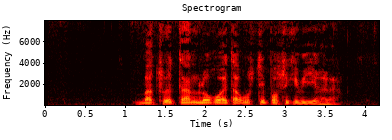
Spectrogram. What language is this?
Basque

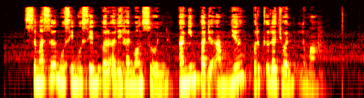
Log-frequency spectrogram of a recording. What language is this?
Malay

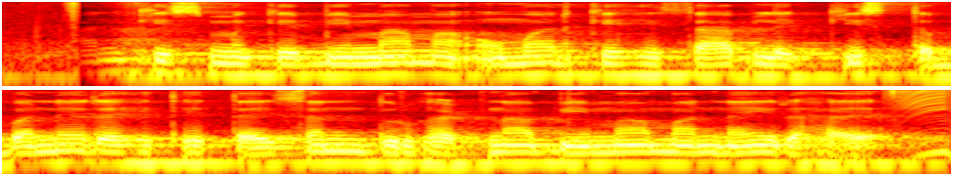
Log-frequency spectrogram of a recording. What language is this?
Chhattisgarhi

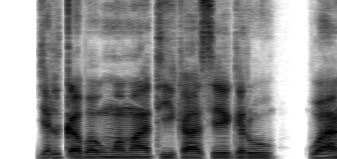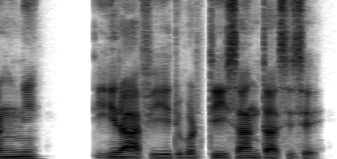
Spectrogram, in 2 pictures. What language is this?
Oromo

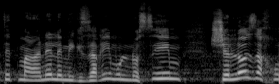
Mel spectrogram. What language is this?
Hebrew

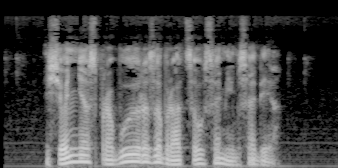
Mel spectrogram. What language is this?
Belarusian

